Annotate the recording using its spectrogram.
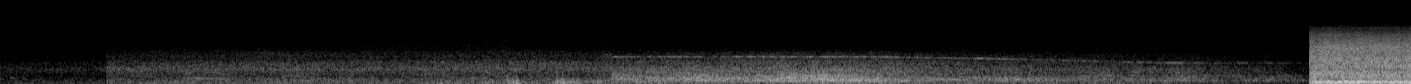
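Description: Jet engines roar overhead with a whining tone that slowly falls.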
